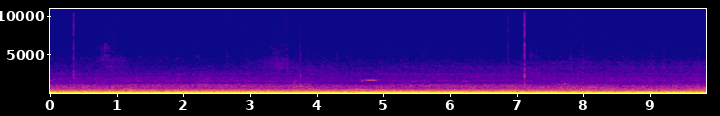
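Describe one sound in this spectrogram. Air rushes loudly past the aircraft.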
